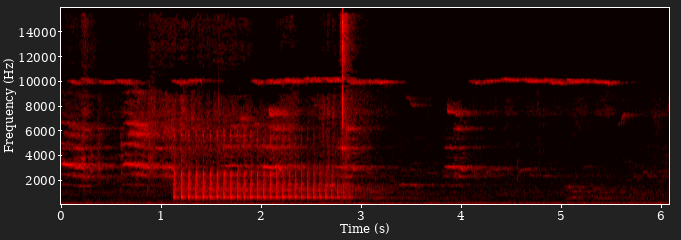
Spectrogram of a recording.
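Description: Outdoor birdsong: a few high chirps, then about a second in a loud, rapid trill lasting about two seconds, over a low steady background rumble.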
